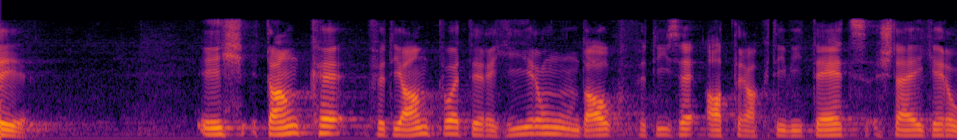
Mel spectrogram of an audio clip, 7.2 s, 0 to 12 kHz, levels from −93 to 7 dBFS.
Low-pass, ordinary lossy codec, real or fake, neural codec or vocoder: 7.2 kHz; none; real; none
